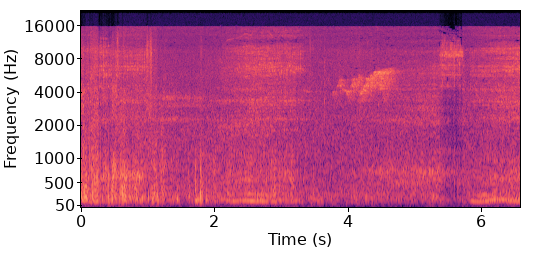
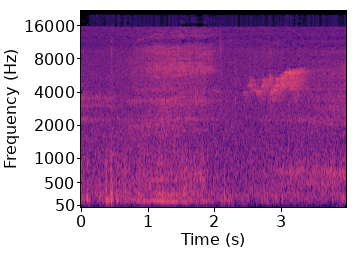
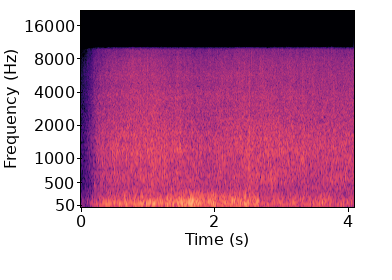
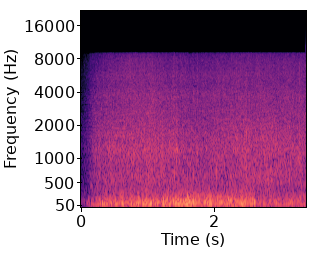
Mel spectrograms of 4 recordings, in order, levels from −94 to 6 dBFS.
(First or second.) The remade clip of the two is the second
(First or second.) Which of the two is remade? second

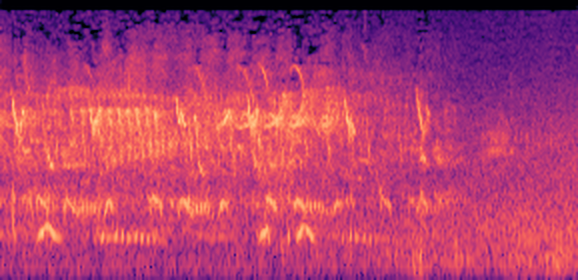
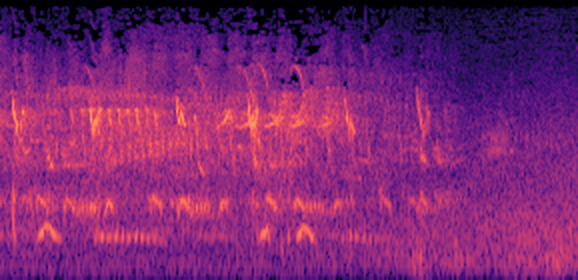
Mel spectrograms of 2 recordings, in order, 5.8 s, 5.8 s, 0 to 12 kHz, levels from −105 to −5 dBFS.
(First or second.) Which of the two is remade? first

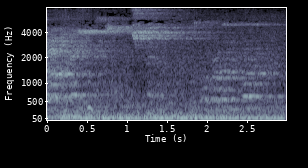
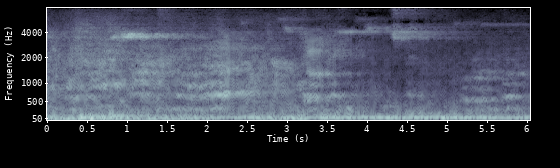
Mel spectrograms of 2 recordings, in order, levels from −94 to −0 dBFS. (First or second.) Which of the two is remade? second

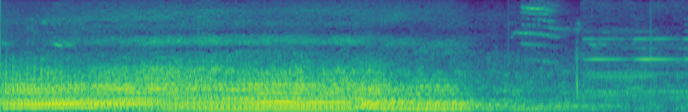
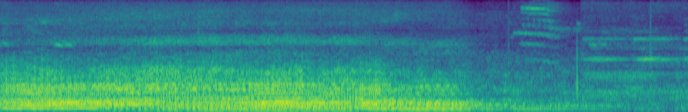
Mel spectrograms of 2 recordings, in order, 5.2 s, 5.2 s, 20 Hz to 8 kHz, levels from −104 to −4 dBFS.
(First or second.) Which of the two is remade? second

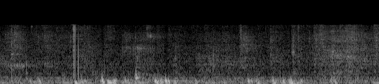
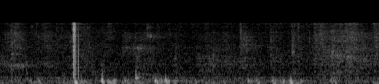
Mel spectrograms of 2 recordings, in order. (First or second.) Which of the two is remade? second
